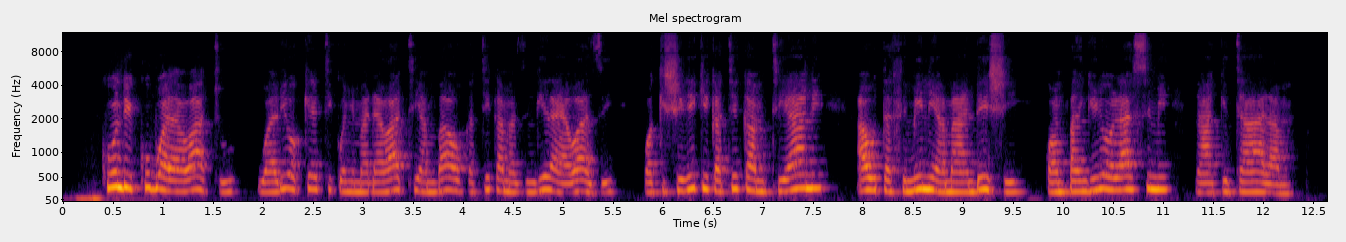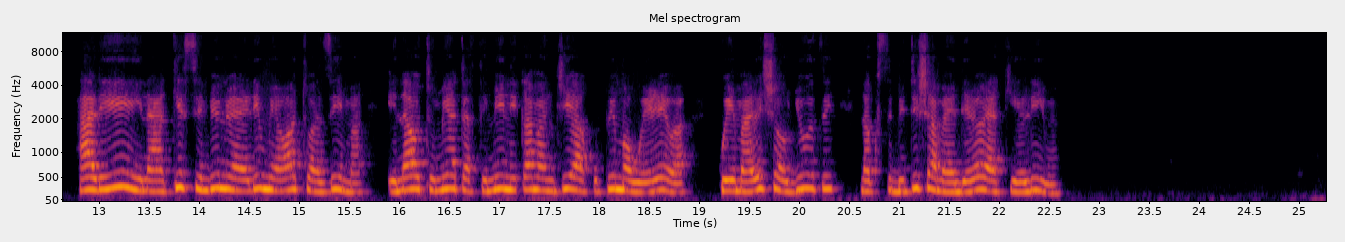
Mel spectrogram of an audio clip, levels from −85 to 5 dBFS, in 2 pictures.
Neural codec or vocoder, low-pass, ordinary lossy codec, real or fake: none; 10.8 kHz; Opus, 16 kbps; real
